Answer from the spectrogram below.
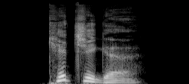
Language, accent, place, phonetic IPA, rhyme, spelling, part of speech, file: German, Germany, Berlin, [ˈkɪt͡ʃɪɡə], -ɪt͡ʃɪɡə, kitschige, adjective, De-kitschige.ogg
- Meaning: inflection of kitschig: 1. strong/mixed nominative/accusative feminine singular 2. strong nominative/accusative plural 3. weak nominative all-gender singular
